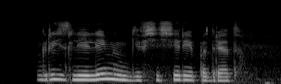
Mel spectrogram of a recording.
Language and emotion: Russian, neutral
